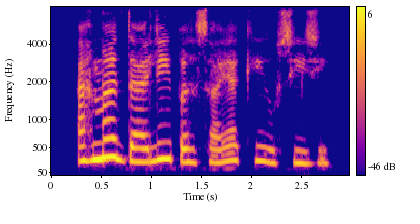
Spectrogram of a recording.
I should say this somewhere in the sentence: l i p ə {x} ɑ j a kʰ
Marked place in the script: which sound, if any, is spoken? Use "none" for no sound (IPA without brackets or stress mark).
s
